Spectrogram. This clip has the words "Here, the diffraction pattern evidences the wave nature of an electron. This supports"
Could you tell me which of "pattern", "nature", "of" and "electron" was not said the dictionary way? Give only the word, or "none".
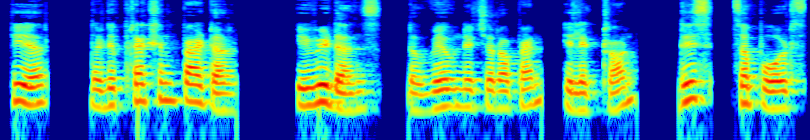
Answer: of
